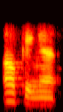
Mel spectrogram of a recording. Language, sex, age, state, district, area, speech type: Tamil, female, 30-45, Tamil Nadu, Coimbatore, rural, conversation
